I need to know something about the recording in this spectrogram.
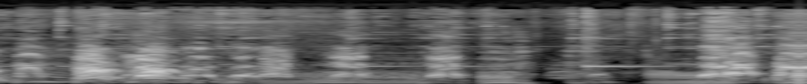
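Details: Tibetan Mastiff, or Bhote Kukur, a livestock guardian dog in Nepal. It gives uneven bursts of deep, rough barks with short gaps between them, plus a faint steady tone in the background.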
